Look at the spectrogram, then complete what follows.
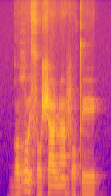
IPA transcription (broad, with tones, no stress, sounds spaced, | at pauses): ɡ ɔ˨ ʁʷ i˦˨ s ɔ˨ ʃ a˦ ɹ ã˦ f ɔ˨ t̪ e˦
